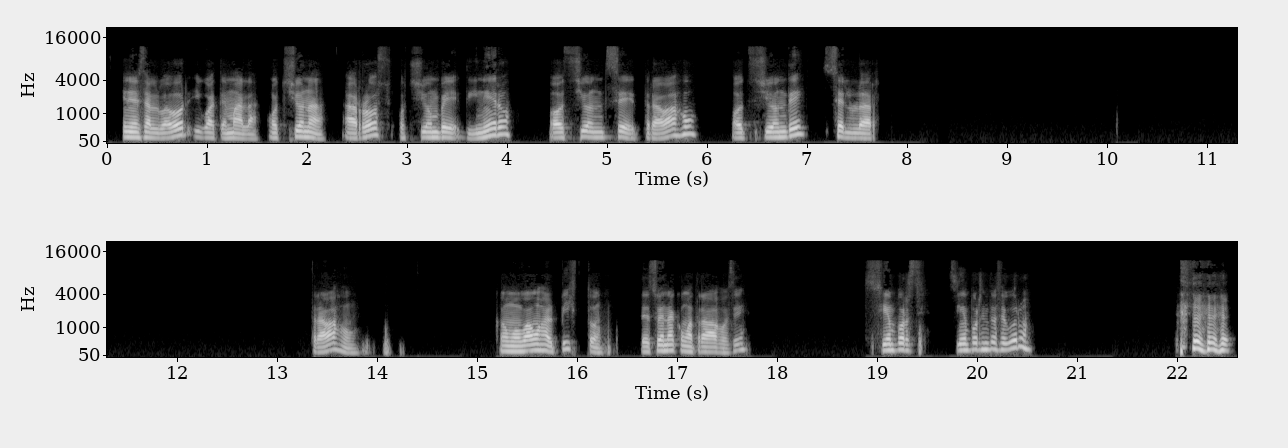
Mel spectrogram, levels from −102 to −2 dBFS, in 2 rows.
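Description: No technical faults can be heard anywhere in the speech recording; the signal stays continuous and stable throughout.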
